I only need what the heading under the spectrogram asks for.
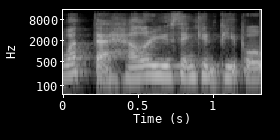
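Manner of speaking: ordinary talk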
